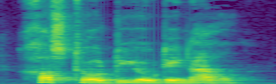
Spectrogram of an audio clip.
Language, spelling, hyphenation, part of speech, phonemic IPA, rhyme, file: Dutch, gastroduodenaal, gas‧tro‧du‧o‧de‧naal, adjective, /ˌɣɑs.troː.dy.oː.deːˈnaːl/, -aːl, Nl-gastroduodenaal.ogg
- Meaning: gastroduodenal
